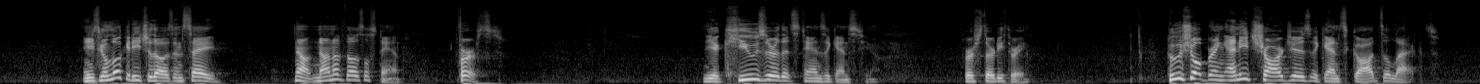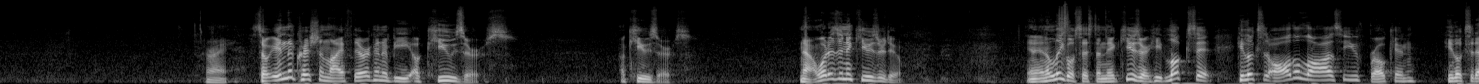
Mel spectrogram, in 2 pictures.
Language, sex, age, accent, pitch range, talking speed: English, male, 30-49, American, 135-190 Hz, 150 wpm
